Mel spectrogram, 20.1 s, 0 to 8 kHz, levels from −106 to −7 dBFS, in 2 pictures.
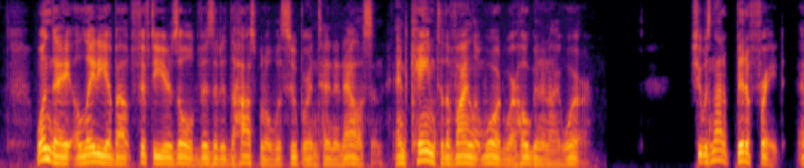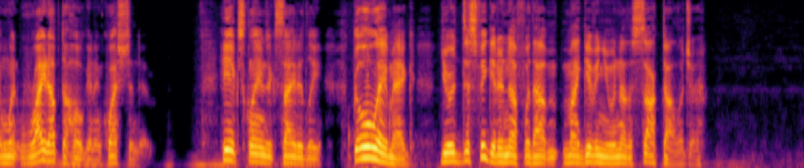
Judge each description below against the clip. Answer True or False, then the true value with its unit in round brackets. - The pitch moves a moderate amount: True (4.4 semitones)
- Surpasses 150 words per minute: True (165 wpm)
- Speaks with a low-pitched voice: True (110 Hz)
